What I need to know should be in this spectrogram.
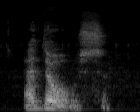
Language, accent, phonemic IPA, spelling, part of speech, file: French, Canada, /a.dos/, adossent, verb, LL-Q150 (fra)-adossent.wav
- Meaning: third-person plural present indicative/subjunctive of adosser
